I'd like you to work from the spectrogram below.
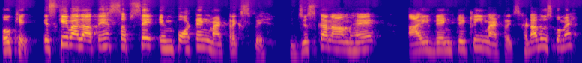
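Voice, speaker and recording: A man's voice: sits high, lively intonation, moderate pace, bright, forceful tone. A young man teaching a live maths class, firing questions at students and answering them himself, mixing English terms into Hindi.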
